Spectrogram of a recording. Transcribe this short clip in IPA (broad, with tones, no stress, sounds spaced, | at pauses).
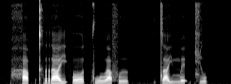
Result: h a˨˩ p̚ kʰ r a˦˥ j ʔ oː˦˥ t̚ k w u˧ a̯ f ɯ˨˩ k̚ | t a˨˩ j m e˨˩ ʔ t͡ɕ u˨˩ k̚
